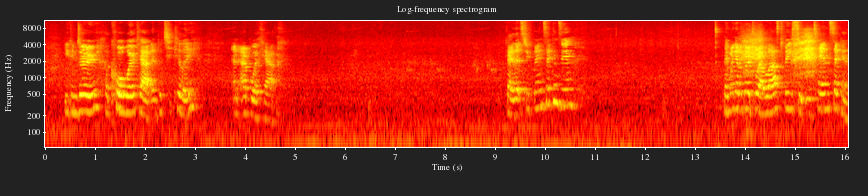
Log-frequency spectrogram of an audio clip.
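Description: A woman talks calmly and steadily, close by.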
